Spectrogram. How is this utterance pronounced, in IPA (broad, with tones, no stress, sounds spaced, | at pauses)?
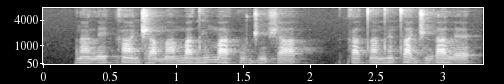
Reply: ɾ ã˨ l e˨˦ k ã˧ d͡ʒ a˨ m ã˨˦ m a˧ d ĩ˦ m a˧ k u˧ d͡ʒ ĩ˧ ʃ a˧ | k a˨ t ã˧ d ɛ̃˦ t a˦˨ d͡ʒ i˨˦ ɾ a˦˨ l ɛ˧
